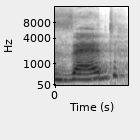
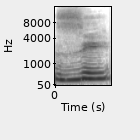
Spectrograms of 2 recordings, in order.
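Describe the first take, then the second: First: The letter is said the British English way. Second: The letter is said the American English way. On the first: "a pronúncia de Z em inglês britânico" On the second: "a pronúncia de Z em inglês americano"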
